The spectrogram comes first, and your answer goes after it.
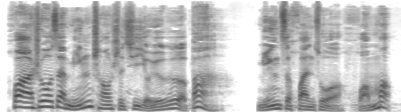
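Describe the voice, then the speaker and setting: A man hosting and narrating a folk ghost story in a lively, colloquial storyteller's style. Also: medium pitch, normal speed, breathy edge. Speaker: host and storyteller.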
